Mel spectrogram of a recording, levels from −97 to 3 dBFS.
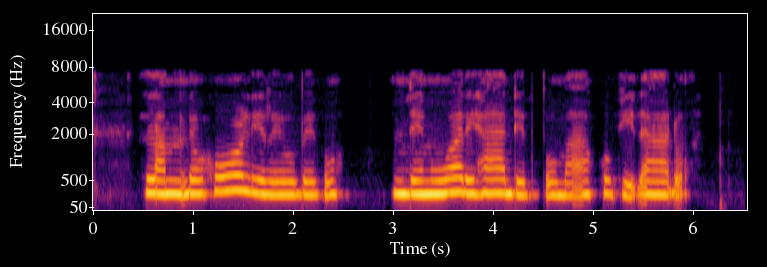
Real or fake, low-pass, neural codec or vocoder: fake; 7.2 kHz; codec, 16 kHz, 8 kbps, FunCodec, trained on Chinese and English, 25 frames a second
